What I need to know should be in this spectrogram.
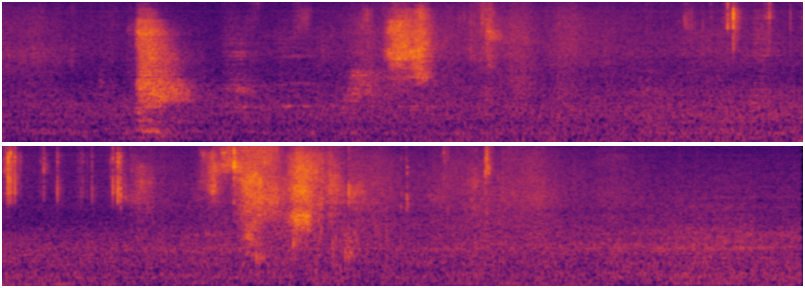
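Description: A straight razor scrapes softly across stubble.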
